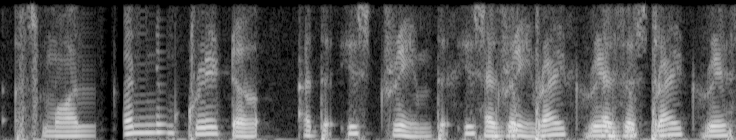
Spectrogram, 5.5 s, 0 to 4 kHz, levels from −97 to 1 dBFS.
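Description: From 0.62 to 1.68 s there is repeated packet loss, giving a robotic sound. Eleven gaps open in quick succession, the longest 87 ms. Each is patched by stretching the last sound. About 38% of the stretch is filler, so the audio turns choppy.

Overlapping this, from 1.00 to 2.14 s, comes a jitter buffer slow-down. The receiver was rebuilding its reserve by repeating tiny pieces of the waveform. It added 80 ms. The audio runs at 94% speed with unchanged pitch, so sounds drag slightly.

At 2.24 to 2.30 s, just before "the east rim", a short concealed packet loss occurs. About 30 ms never arrived in time. The gap was filled by continuing the preceding sound, leaving a brief smear or wobble.

From 3.26 s, just after "the east rim", a doubled audio track runs to the end. A second full-band copy, about as loud as the first, trails roughly a second behind. It has no room colour and starts abruptly. 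It likely comes from a second, slower capture path.

Throughout, the narrowband sound with nothing above 4 kHz fits a G.711-style call codec.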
